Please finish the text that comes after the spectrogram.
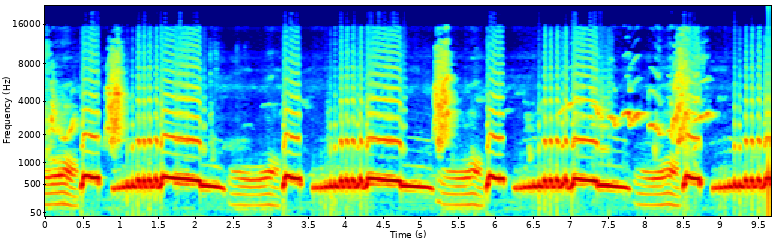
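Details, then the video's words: Vigorous dove cooing used as a lure to set other doves calling: loud, low, harmonic coos in long rolling phrases, each ending in a short rising note, repeated several times with brief pauses between. "pancingan burung puter gacor,bikin puter lain ikut bunyi"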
